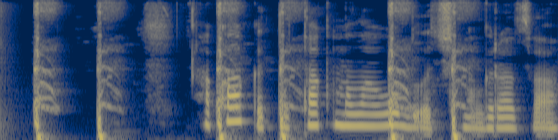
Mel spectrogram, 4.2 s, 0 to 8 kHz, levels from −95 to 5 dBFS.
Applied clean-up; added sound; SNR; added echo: classical method log-MMSE.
